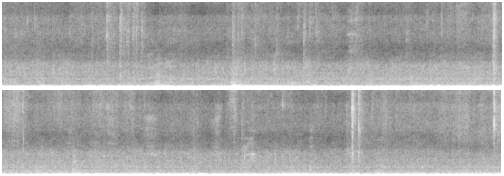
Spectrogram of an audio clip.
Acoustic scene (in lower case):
bus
